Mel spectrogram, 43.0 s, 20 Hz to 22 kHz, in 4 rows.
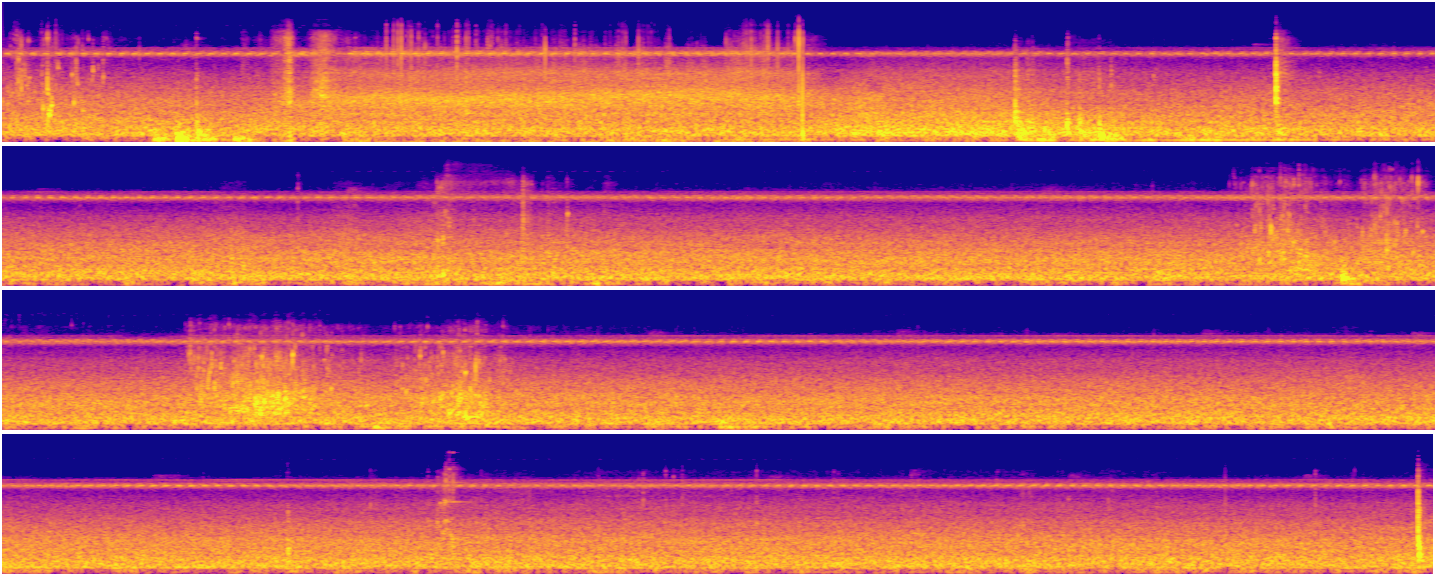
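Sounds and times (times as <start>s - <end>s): water swishes from kayak: 0.0s - 6.2s, 19.9s - 26.0s
insects droning: 0.0s - 42.9s.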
